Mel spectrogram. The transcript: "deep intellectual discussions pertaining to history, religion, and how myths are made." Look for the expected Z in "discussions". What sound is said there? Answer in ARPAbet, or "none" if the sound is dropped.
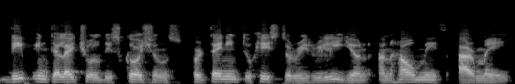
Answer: S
